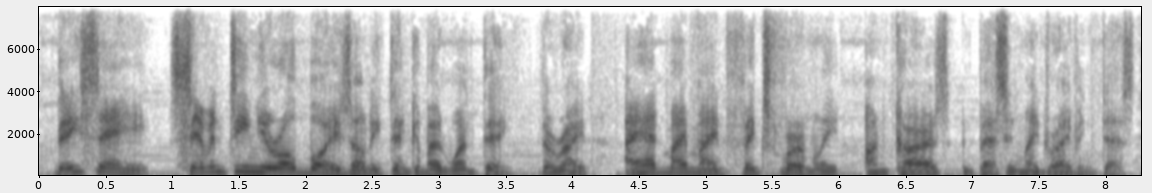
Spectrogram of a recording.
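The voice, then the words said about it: Impression of the US President. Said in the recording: “read it in a different voice ... I'm going to read it in the style of the President of the United States.”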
